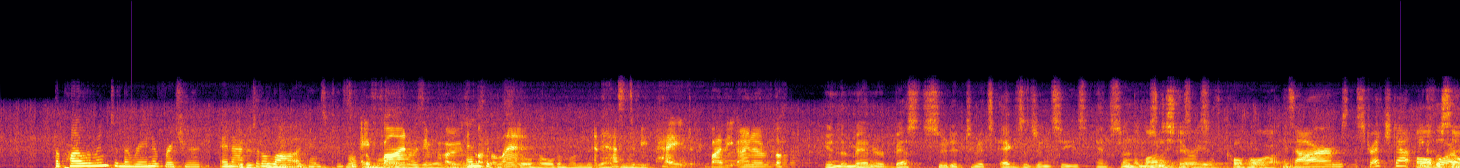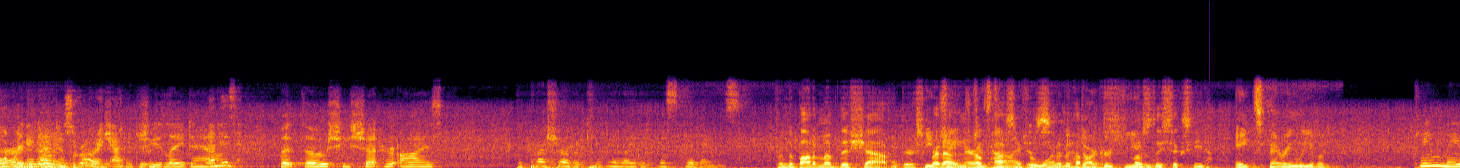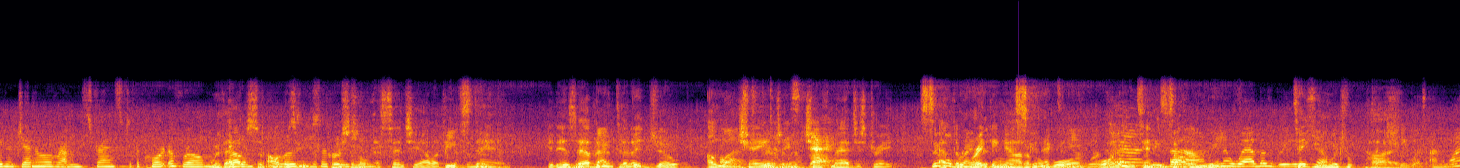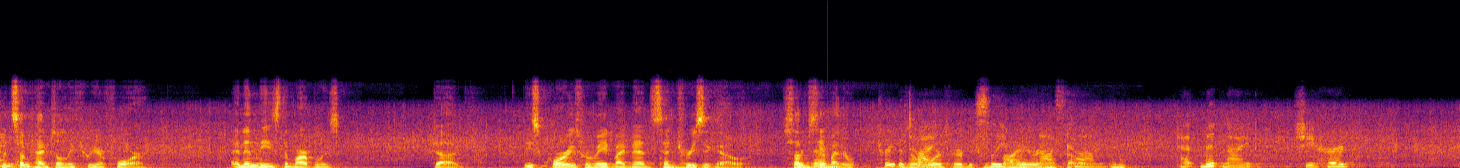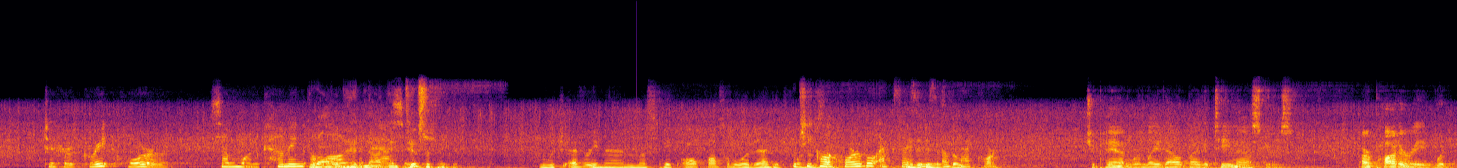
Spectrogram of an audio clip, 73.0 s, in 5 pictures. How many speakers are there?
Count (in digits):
10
